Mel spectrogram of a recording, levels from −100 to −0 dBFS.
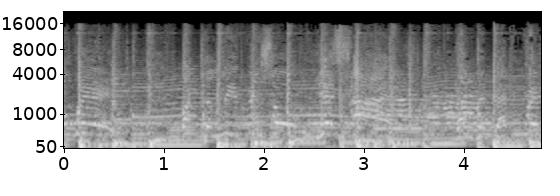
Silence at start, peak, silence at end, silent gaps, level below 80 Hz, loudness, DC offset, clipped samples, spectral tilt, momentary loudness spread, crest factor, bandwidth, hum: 0 s; 0 dBFS; 0 s; none; -28 dBFS; -19 LUFS; under 0.1%; under 0.1%; -4.5 dB/octave; 4 LU; 18 dB; 16.5 kHz; none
